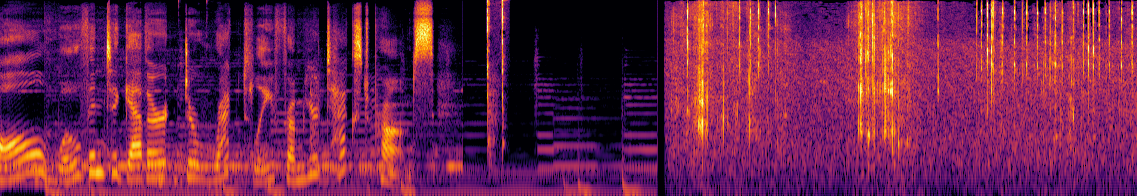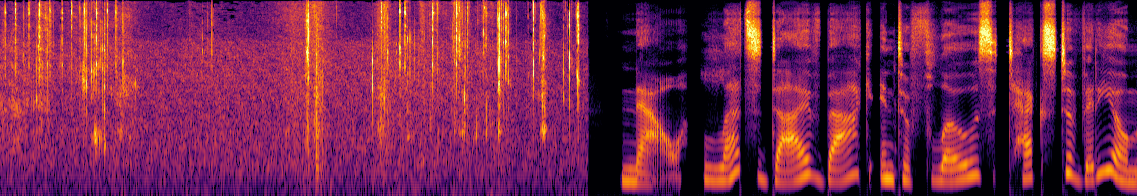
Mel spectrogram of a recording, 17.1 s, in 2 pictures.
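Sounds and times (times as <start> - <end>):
background hiss: 5.0 - 13.0
crunching and chewing a cracker: 5.0 - 13.0.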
